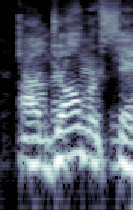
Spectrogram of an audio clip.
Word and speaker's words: Hjalmarsson: They always had to spell Nicholas Hjalmarsson. Yeah. Like, I can't do it without looking. And he's H is silent.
